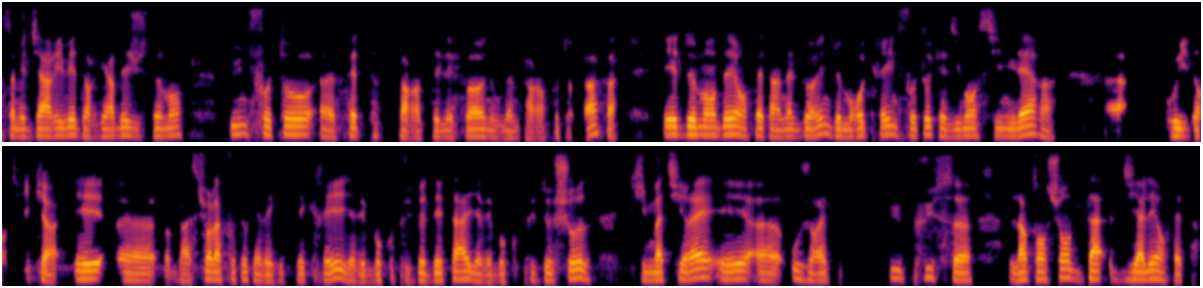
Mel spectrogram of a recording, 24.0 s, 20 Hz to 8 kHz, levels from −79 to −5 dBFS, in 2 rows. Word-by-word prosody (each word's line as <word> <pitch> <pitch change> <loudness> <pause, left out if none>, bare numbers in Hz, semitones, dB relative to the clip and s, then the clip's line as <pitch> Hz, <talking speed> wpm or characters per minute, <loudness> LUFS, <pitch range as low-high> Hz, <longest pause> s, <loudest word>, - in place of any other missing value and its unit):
ça 110 +1 -2
m'est 105 - -1
déjà 110 +3 +3
arrivé 115 +3 +1
de 105 - -4
regarder 110 +4 -1
justement 110 +3 -3 0.4
une 135 0 -4
photo, 130 0 +2
heu, 100 -3 0
faite - - 0 0.3
par 95 -2 +2
un 90 - -2
téléphone 100 +2 0
ou 90 - -8
même 90 -1 -7
par 85 -1 -4
un 85 - -6
photographe - - -1 0.6
et 130 0 +6
demander, 125 +1 +4
en 115 -3 +3
fait, 115 -2 0
à - - +4
un 100 +1 0
algorithme 110 +6 0
de 110 - +2
me 100 -1 -4
recréer 115 +3 0
une 130 - -5
photo 110 +4 -1
quasiment 110 -1 -1
similaire, 115 +5 +1
heu 95 - 0 1.2
ou 115 - +2
identique 110 +5 -3 0.3
et 125 +1 +4 0.2
heu, 105 -2 0 0.2
bah, 95 -1 -2
sur 125 - +1
la 115 -1 +5
photo 115 +1 -6
qui - - -4
avait 95 0 -2
été 105 0 -8
créée 110 +7 0
il 115 - -4
y - - -1
avait 95 +1 -4
beaucoup 100 +2 -6
plus 95 -2 -15
de 105 - +1
détails, 110 +4 +2
il - - -4
y - - +1
avait 95 -1 -5
beaucoup 95 +1 -9
plus 110 - -13
de 105 0 -3
choses 130 +1 +2 0.4
qui 115 - -7
m'attiraient 125 +5 +4
et 125 +1 +2
heu, 110 -1 +1
où 130 -4 -4
j'aurais 110 -1 -1 0.6
eu 135 -2 -6
plus, 145 -3 -9
heu, 110 -1 +4 0.4
l'intention 120 +5 +2 0.2
d'a 125 -1 +6
d'y 115 +2 -3
aller, 125 +3 +5
en 115 -4 -1
fait. - - -3
110 Hz, 190 wpm, -25 LUFS, 105-125 Hz, 1.2 s, et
